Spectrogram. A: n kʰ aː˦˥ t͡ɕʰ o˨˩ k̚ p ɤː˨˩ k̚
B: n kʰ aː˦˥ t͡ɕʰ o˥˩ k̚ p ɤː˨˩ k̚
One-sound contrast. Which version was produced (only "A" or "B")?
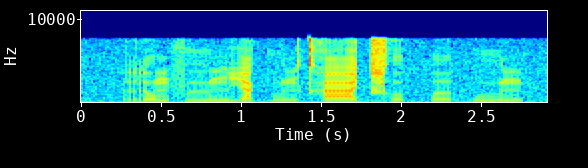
A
